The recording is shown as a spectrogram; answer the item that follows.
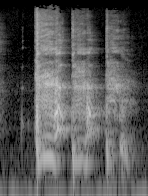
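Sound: cough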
